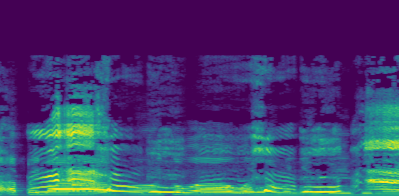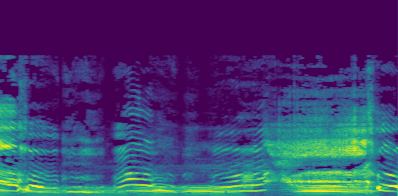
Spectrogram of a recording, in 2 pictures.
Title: Crying baby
